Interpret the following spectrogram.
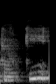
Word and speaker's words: Goeke: analysis stepped analysis across three similar contexts goka which i probably butchered the name apologies about that from the department of educational psychology hello my name is gokey and i'm a phd student in the department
